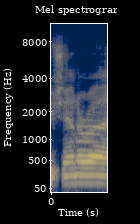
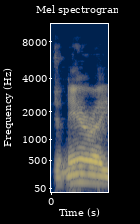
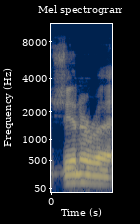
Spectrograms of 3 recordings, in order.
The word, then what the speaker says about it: genera: I have trouble with that word genera. Genera I I've never been able to pronounce it even when I was school in school and the teacher would say it. I could not say it back properly. So you may hear me say janera.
